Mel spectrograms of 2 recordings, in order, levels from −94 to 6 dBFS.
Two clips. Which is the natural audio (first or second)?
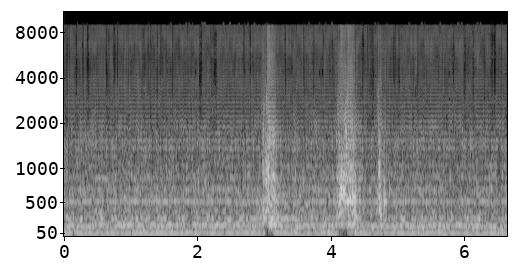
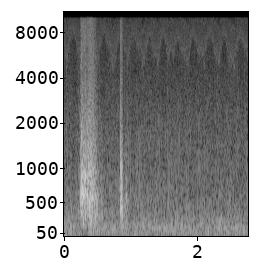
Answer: second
